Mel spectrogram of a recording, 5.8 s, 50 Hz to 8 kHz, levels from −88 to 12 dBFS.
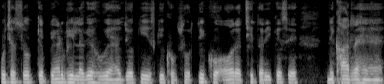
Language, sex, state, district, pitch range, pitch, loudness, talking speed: Hindi, male, Bihar, Gopalganj, 110-120 Hz, 115 Hz, -19 LUFS, 210 wpm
